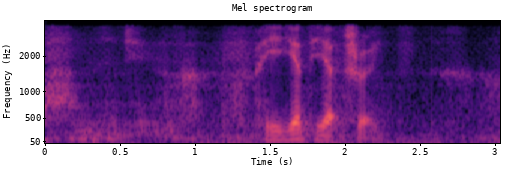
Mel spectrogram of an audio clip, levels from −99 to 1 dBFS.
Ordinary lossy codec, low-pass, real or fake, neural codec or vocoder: none; 3.6 kHz; fake; codec, 16 kHz, 0.3 kbps, FocalCodec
